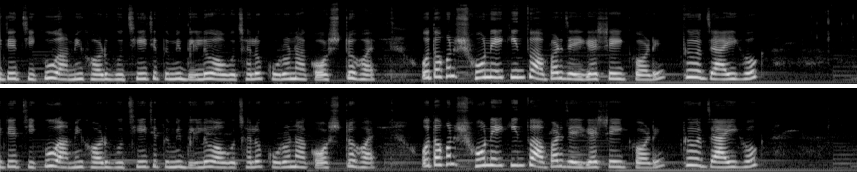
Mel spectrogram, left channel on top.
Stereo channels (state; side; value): normal; both; correlation 0.41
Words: যে চিকু আমি ঘর গুছিয়েছি তুমি দিলেও অগোছালো করো না, কষ্ট হয়, ও তখন শোনে কিন্তু আবার জায়গা সেই করে। তো যাই হোক,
